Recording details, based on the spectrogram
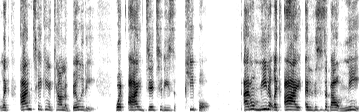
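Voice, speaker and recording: A woman's high, bright, sharp voice, raised and projected, at a fairly slow pace. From Ukrainian-Russian background. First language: Russian. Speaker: interview guest. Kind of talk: apology interview. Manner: halting.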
